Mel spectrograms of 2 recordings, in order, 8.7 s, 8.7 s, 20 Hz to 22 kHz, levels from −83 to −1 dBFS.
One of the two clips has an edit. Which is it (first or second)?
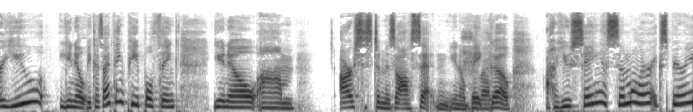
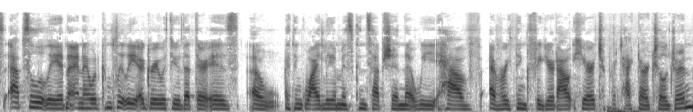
first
